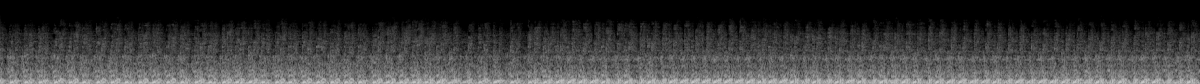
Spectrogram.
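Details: 1995 Yamaha Virago 1100 V-twin on half choke after cleaning vacuum lines and EGR-type valve: loud, lumpy, irregular stumbling beat; owner suspects carbs not synced, doubts timing, notes it ran better than before.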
